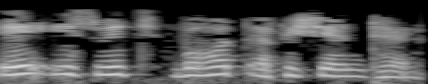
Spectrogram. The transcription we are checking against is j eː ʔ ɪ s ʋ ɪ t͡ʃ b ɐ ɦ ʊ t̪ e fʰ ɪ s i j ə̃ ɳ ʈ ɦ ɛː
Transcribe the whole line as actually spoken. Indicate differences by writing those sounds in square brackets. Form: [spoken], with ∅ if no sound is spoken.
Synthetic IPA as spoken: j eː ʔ ɪ s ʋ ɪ t͡ʃ b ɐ ɦ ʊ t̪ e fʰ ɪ [ʃ] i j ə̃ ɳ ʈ ɦ ɛː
